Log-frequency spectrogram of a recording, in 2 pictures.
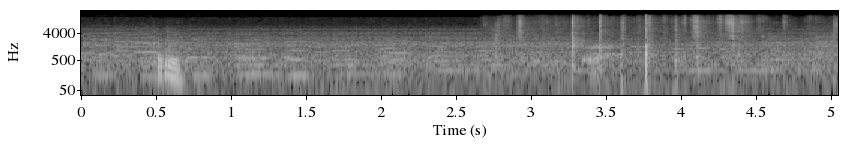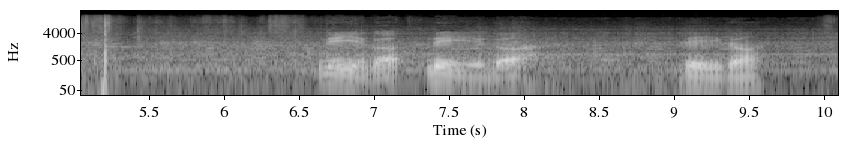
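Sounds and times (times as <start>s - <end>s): dove wings flapping: 2.7s - 6.5s
claws scrabbling clicks: 2.7s - 6.6s.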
